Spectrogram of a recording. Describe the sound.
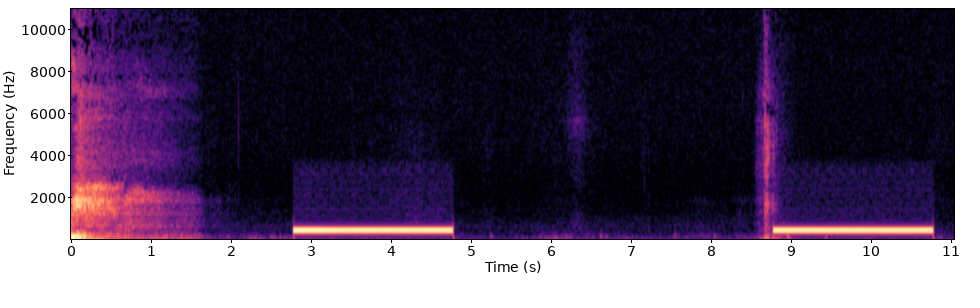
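Telephone tone heard while placing a call: two steady, unbroken mid-pitched tones of about two seconds each, separated by a long silence. A soft breathy noise comes before the first tone.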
